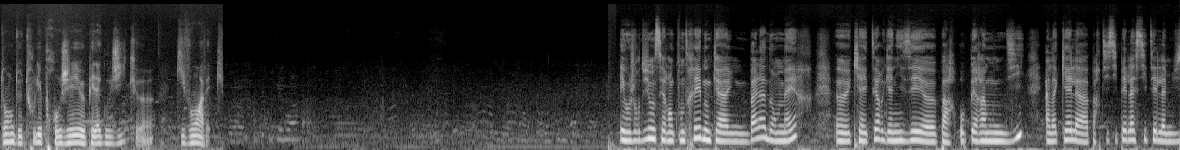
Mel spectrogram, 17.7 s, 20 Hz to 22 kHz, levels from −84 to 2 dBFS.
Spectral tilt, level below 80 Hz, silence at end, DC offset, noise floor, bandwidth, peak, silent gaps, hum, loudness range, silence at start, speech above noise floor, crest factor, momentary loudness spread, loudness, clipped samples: -5.5 dB/octave; -36 dBFS; 0 s; under 0.1%; -47 dBFS; 19 kHz; 0 dBFS; none; none; 9 LU; 0.05 s; 32 dB; 16 dB; 11 LU; -15 LUFS; under 0.1%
